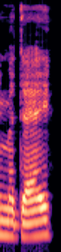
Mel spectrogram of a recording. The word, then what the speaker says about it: Madej: video to find out I've been pronouncing her name wrong this whole damn time. So, you're just going to have to deal with it. It's pronounced Carrie Mday.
